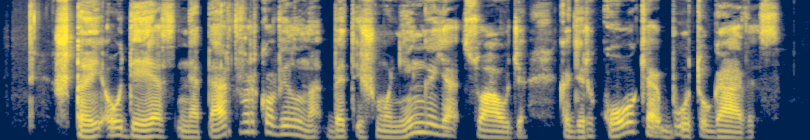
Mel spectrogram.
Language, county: Lithuanian, Klaipėda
